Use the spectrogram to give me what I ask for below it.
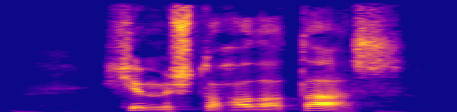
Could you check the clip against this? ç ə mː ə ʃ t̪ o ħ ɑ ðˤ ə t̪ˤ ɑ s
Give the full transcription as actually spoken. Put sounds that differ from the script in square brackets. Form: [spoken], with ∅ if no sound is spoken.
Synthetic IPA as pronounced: ç ə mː ə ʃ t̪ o ħ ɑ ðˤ [ɑ] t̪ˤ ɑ s

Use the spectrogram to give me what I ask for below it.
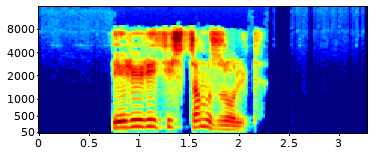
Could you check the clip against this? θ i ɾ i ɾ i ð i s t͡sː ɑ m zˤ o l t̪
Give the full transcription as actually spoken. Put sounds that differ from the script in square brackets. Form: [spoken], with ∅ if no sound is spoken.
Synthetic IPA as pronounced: θ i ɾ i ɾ i [θ] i s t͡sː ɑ m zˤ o l t̪

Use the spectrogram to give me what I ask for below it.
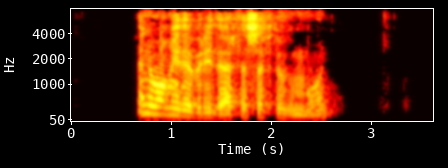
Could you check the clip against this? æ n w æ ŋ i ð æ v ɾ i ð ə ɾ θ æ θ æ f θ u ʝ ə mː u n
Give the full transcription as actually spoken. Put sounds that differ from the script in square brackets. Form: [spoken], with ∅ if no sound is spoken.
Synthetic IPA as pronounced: æ n w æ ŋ i ð æ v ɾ i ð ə ɾ θ æ [s] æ f θ u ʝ ə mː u n

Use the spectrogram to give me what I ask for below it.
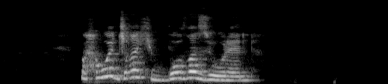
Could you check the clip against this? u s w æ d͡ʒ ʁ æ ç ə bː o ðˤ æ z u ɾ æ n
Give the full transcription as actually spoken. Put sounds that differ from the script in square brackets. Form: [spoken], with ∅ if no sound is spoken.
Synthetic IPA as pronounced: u [ħ] w æ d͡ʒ ʁ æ ç ə bː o ðˤ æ z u ɾ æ n

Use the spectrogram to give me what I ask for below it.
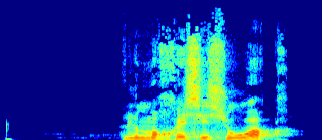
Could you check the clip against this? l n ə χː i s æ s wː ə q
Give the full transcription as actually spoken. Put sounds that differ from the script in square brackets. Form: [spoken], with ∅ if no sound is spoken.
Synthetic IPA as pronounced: l [m] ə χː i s [i] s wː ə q

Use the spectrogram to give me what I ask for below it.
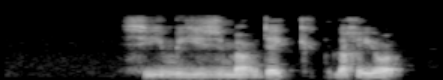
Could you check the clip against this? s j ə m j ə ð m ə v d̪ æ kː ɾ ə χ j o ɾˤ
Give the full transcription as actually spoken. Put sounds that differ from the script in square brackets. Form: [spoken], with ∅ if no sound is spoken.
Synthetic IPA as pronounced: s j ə m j ə [z] m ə [ʁ] d̪ æ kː [l] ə χ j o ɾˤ

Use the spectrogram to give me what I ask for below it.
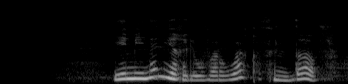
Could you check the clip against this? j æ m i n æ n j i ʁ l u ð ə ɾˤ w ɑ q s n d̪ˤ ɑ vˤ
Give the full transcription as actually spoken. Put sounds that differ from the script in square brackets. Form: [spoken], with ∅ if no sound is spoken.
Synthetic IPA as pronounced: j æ m i n æ n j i ʁ l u [v] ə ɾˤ w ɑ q [θ] n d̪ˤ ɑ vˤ

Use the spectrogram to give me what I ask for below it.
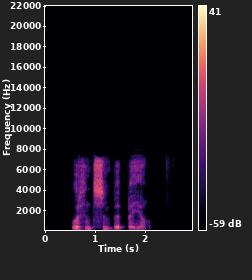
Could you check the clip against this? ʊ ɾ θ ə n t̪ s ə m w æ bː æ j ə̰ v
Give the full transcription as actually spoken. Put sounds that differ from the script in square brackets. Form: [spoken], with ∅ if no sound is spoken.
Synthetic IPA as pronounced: ʊ ɾ θ ə n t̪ s ə m [b] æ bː æ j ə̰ [ʁ]

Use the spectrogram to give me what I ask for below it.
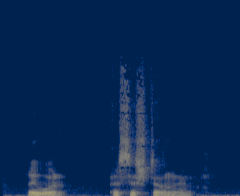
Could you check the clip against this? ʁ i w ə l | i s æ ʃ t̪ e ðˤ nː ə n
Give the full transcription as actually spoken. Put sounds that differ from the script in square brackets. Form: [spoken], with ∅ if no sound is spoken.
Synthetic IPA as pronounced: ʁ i w ə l | [æ] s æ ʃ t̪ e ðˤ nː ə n

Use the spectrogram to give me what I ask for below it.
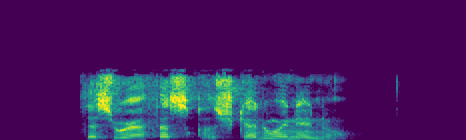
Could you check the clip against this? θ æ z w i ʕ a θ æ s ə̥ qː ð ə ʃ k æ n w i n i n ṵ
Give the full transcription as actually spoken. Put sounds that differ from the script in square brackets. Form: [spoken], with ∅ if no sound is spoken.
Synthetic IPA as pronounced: θ æ [s] w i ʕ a θ æ s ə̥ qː ð ə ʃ k æ n w i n i n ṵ

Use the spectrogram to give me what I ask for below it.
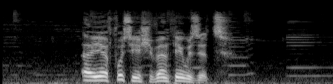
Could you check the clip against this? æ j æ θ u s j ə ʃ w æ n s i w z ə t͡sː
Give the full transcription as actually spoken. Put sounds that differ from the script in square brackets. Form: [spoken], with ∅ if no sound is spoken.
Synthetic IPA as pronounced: æ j æ [f] u s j ə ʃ [v] æ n [θ] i w z ə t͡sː

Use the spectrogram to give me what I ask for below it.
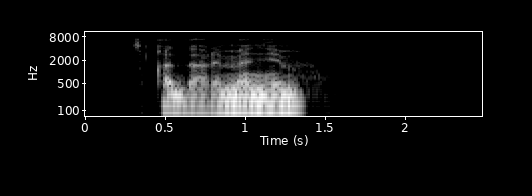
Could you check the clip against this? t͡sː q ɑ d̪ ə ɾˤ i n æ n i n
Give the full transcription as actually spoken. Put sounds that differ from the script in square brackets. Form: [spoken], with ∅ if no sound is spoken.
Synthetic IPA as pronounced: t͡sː q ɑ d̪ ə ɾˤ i [m] æ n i [m]

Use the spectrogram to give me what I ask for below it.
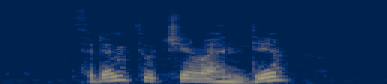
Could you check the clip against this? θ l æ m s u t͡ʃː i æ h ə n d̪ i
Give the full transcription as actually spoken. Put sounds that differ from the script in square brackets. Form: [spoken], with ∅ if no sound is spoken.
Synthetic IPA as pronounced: θ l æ m [θ] u t͡ʃː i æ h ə n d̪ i

